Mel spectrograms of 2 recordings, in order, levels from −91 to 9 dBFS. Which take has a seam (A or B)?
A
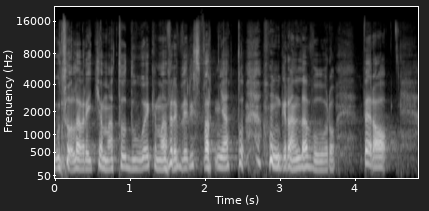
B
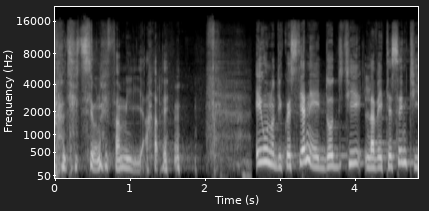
B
